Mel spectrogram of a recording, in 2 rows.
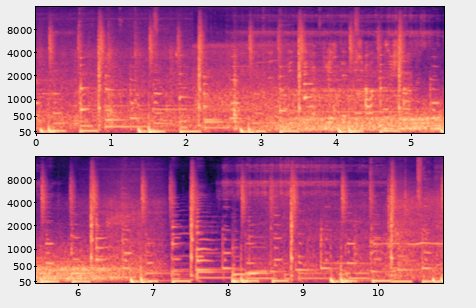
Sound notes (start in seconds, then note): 0.1 upbeat music; 2.8 plane engine roaring; 6.8 upbeat music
